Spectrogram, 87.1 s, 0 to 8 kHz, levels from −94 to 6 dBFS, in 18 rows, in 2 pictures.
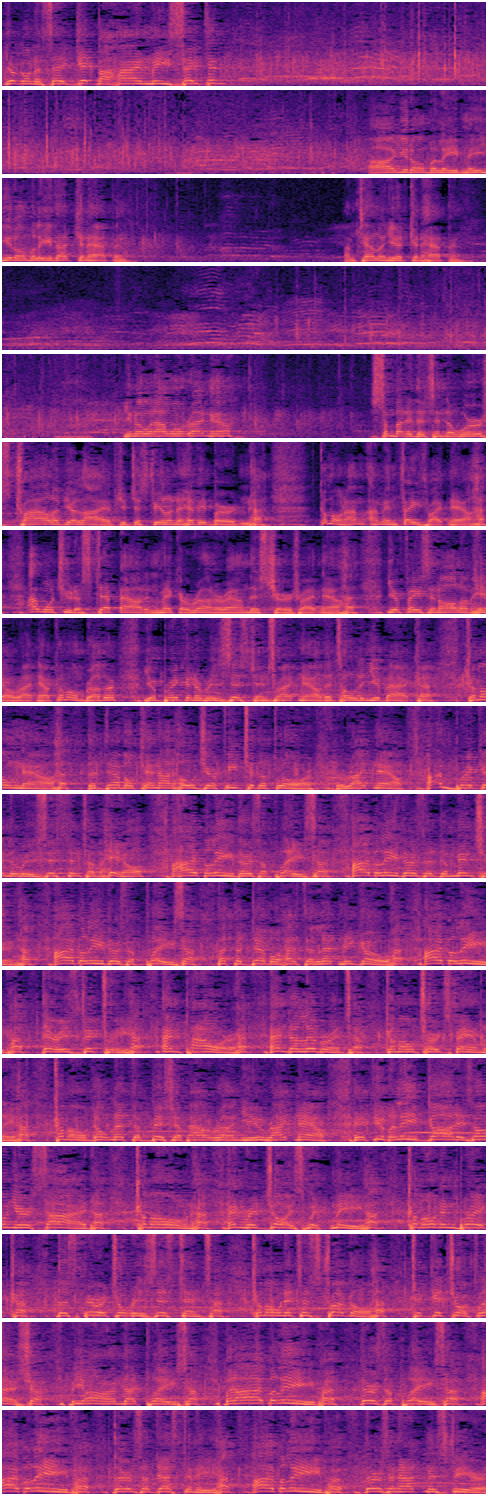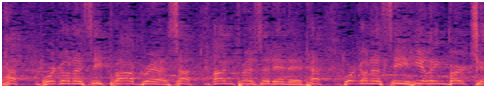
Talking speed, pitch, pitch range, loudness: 145 wpm, 220 Hz, 185-250 Hz, -23 LUFS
